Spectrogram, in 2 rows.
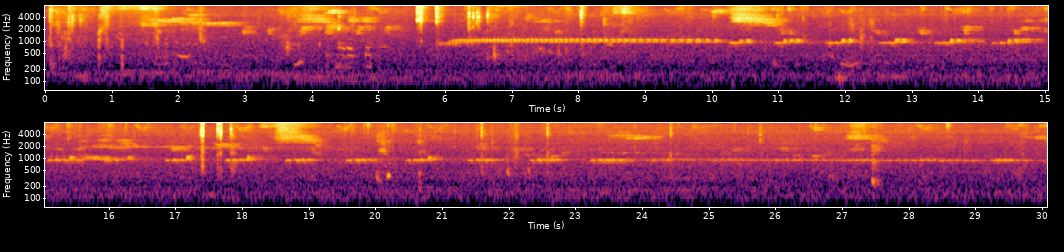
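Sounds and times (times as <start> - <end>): sharp clicks: 17.3 - 18.0.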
